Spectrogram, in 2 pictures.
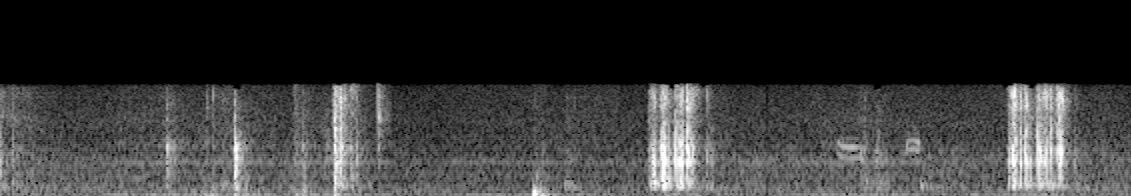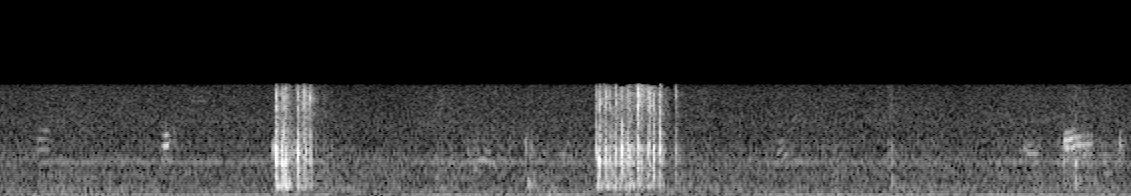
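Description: Tarot cards shuffled for a reading: four short, crisp bursts of riffling spaced a few seconds apart, with lighter taps and handling noise between them over a faint, steady low hum.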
